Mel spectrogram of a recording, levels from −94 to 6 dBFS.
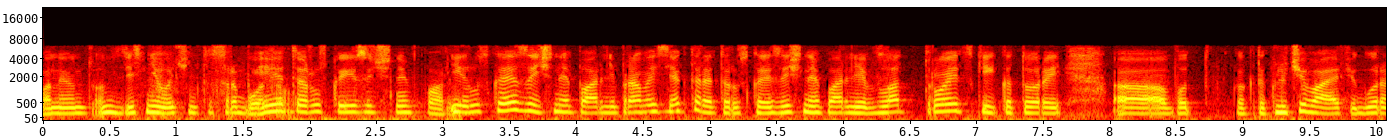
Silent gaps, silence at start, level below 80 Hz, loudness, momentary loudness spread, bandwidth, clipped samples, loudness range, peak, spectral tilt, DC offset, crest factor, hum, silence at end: none; 0 s; -44 dBFS; -19 LUFS; 6 LU; 6.8 kHz; under 0.1%; 1 LU; -6 dBFS; -4.5 dB/octave; under 0.1%; 12 dB; none; 0 s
